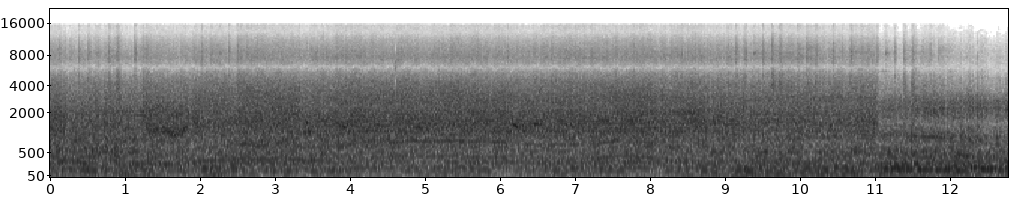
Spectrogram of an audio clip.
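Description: Movie chase sound effects: car engines running hard with wavering, squealing tyres, a dense, loud mix that continues unbroken.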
